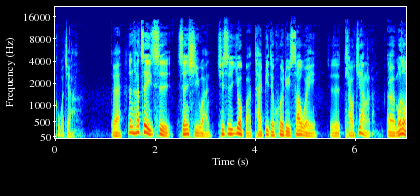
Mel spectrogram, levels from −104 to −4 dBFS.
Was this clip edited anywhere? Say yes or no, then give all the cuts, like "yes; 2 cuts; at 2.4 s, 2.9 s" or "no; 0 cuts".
yes; 3 cuts; at 1.4 s, 2.4 s, 3.2 s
